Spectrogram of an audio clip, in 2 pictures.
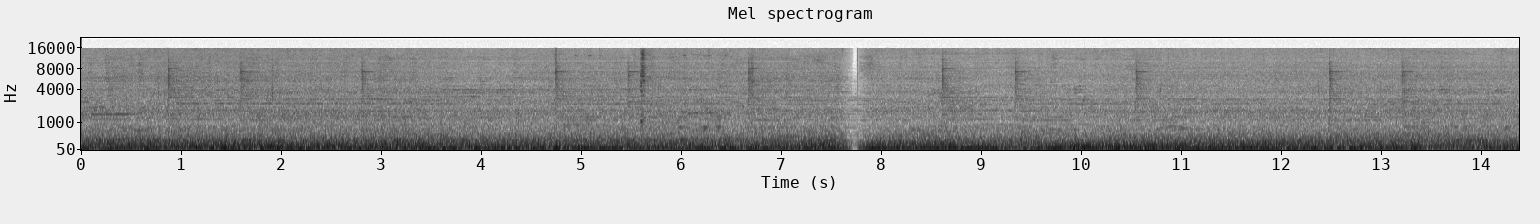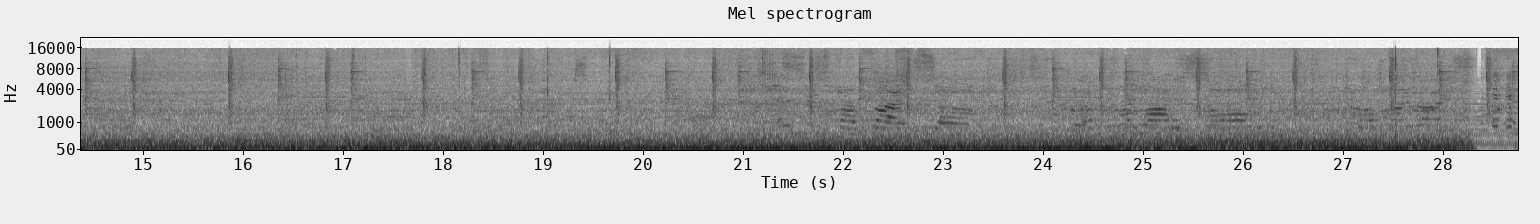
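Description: Loud, steady rumble of a moving vehicle, with wind on the microphone and music playing over it; the sound dips briefly about eight seconds in.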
